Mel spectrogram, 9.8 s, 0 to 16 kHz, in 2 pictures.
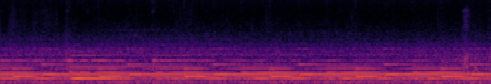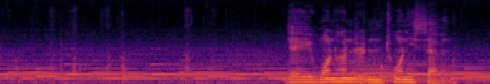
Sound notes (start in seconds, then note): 0.2 gentle piano continues; 5.2 pen scratching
